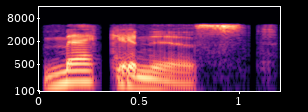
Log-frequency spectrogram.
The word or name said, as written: mechanist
